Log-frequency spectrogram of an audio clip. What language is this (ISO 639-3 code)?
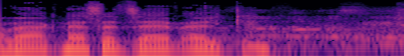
heb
